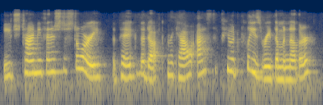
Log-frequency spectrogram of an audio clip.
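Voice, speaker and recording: A woman's voice: a little high, moderate pace, fairly bright tone. A woman reading a storybook aloud like a teacher, encouraging and prompting the listener with questions.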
